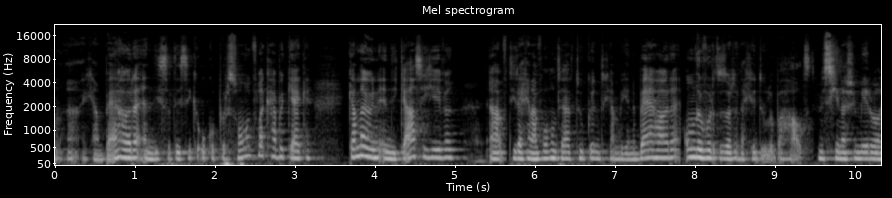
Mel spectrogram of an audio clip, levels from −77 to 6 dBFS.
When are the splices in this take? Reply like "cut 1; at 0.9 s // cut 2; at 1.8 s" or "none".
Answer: cut 1; at 5.6 s // cut 2; at 7.8 s // cut 3; at 9.4 s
